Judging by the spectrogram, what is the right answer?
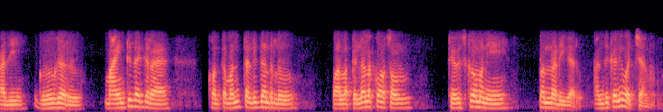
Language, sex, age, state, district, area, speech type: Telugu, male, 30-45, Andhra Pradesh, East Godavari, rural, conversation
